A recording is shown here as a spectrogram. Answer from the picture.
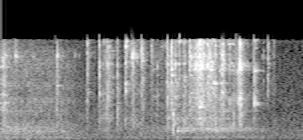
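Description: A bunch of metal keys on a key ring jangling and clinking as they are handled and sorted through, with a busier flurry of jingles just past the middle.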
